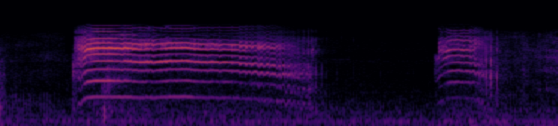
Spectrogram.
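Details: Kitten ten days after adoption, domestic cat: a long, high harmonic-rich meow of about one and a half seconds, then a shorter second meow after a pause; quiet room otherwise.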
